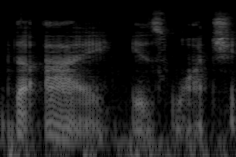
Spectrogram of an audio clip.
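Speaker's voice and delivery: barely voiced, low and eerie; eerie whisper. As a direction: breathe the warning almost silently. NPC repeats it softer.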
